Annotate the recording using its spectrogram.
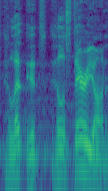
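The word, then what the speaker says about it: hilasterion (ἱλαστήριον): Propitiation in the Greek, it's hilasterion is how you say it.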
